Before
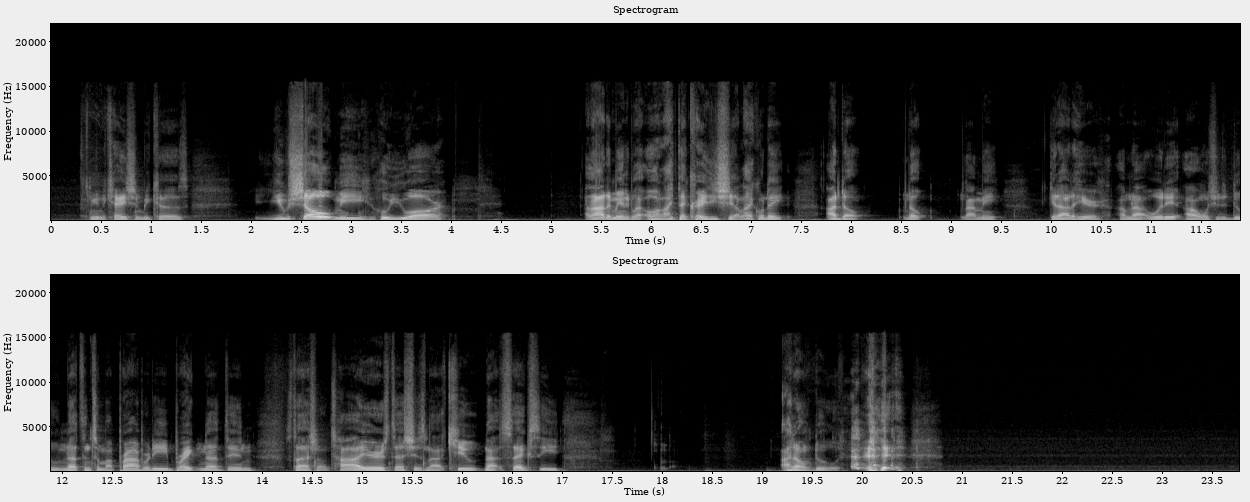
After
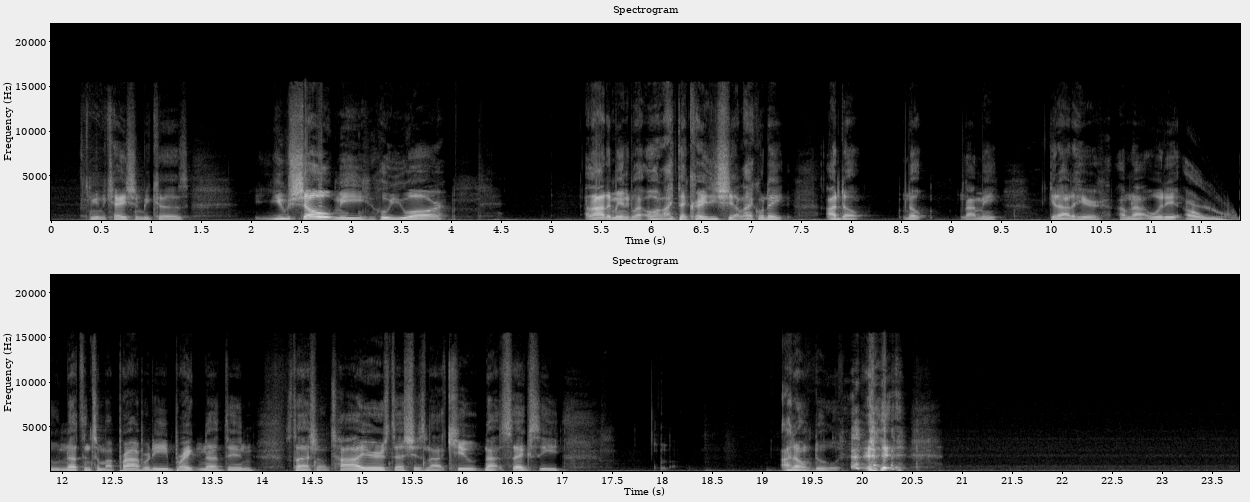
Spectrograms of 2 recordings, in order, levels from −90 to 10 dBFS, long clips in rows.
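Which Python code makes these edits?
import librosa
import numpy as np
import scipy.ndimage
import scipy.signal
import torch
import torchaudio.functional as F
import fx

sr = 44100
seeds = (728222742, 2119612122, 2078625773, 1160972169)

y = fx.edit(x, sr, fx.tape_stop(start_s=11.3, length_s=0.59), tone=tone)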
